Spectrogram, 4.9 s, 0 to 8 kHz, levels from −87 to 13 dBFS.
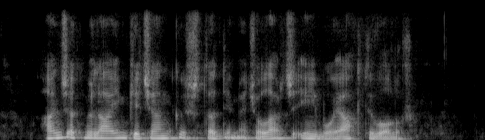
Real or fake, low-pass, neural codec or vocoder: fake; 7.2 kHz; codec, 16 kHz, 4.8 kbps, FACodec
